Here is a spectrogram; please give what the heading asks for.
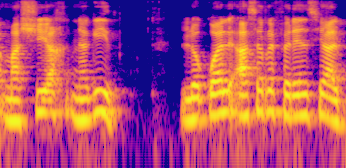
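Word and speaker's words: מָשִׁיחַ נָגִיד: Segundo punto, en hebreo, Mesías Príncipe, a ver, en hebreo, sí, Mesías Príncipe se pronuncia masia nagid, lo cual hace referencia al primero y al último como uno solo.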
